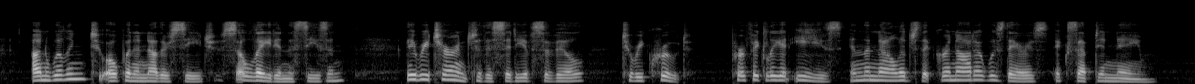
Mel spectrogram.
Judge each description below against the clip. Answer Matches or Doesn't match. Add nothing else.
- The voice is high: Doesn't match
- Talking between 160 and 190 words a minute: Matches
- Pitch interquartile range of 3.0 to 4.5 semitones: Doesn't match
